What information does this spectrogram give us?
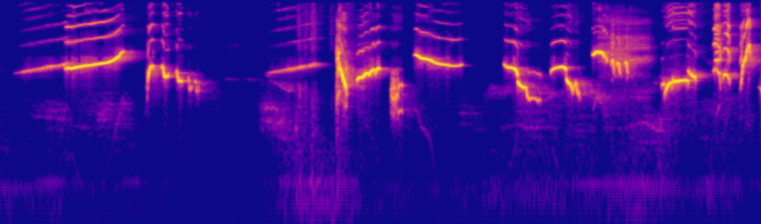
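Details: Song of a white-rumped shama meant to set other birds singing, mixing rising whistles, sharp downward-sweeping notes and quick chattering phrases.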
